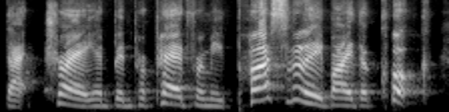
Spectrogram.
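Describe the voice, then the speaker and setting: A woman reading a storybook, voicing a furious, pompous headmistress who barks and booms out drawn-out insults. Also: very animated, sharp tone. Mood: furious accusation. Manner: barking, booming, drawn-out insults. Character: monstrous bellowing tyrant headmistress, furious and pompous.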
